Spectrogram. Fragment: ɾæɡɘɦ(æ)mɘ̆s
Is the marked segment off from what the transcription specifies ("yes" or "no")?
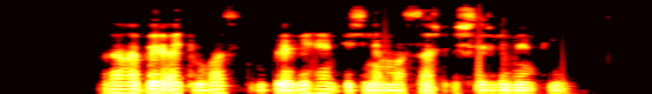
no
